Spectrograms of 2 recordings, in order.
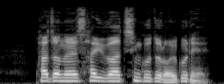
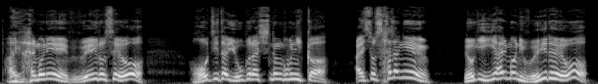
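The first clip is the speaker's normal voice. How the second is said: higher, panicked yelp of a man just hit; flustered cry, calling the owner for help; startled protest; 10 semitones higher, 4 dB louder than usual. Acted. Man hit by an old woman, panicked protest to the owner.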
